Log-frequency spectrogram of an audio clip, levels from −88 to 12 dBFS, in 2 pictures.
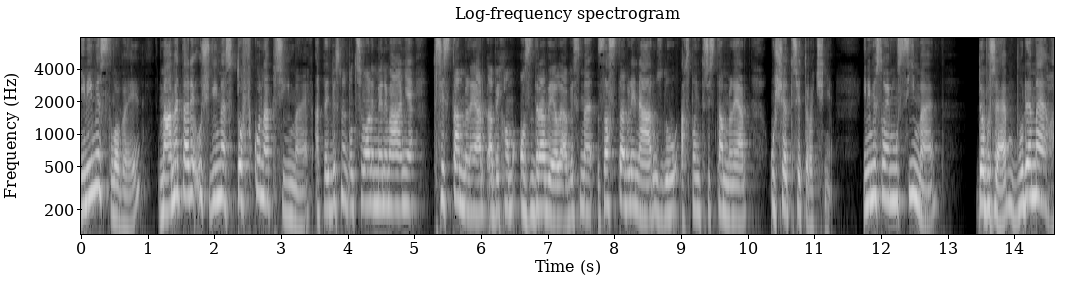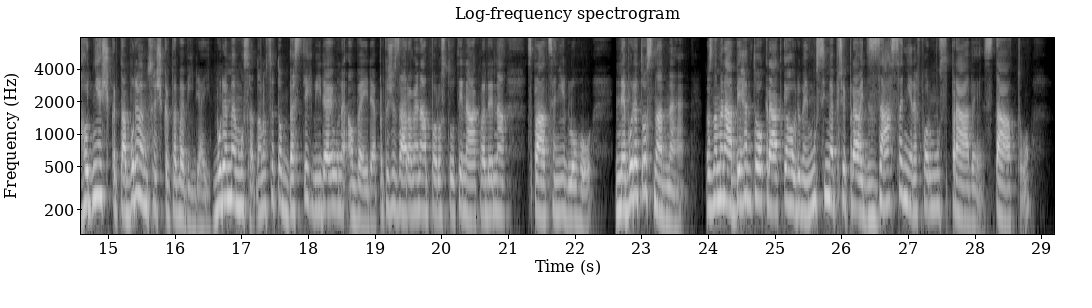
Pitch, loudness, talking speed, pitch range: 210 Hz, -15 LUFS, 150 wpm, 190-235 Hz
